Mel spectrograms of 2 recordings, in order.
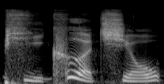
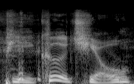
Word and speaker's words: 匹克球: It's 匹克球. I think it's a very direct translation. Sounds like Pikachu. Yeah. 匹克球. 匹克球. Piku is pickle. Yeah. Cho is sport.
